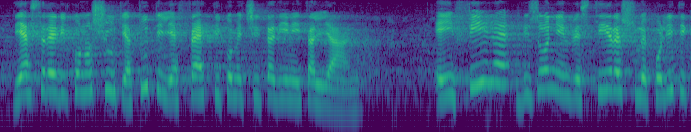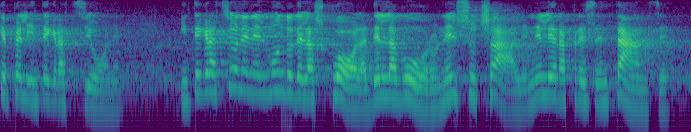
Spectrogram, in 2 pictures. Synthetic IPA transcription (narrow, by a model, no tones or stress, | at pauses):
d̪iɛsːeɾerikonoʃːuːt̪iat̪ːut̪ːiʎiefːɛt̪ːikomet͡ʃit̪ːad̪iːniːt̪aʎːa̰ːni | eiɱfiːnebizoɲːaĩɱvest̪iːɾesulːepoliːt̪ikeperlint̪eɡɾat̪sːjoːne | int̪eɡɾat̪sːjoːnenelmond̪od̪elːaskwɔːlad̪elːavoːɾonelsot͡ʃaːlenelːeɾapːɾezent̪ant̪se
